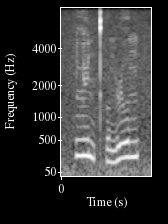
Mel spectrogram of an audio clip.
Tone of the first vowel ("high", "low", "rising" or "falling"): falling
